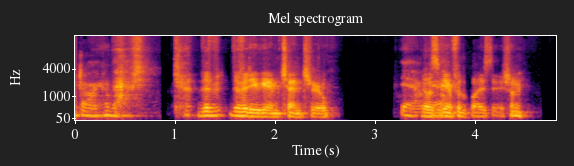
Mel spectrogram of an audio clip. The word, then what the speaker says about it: Tenchu: Okay, but is it Tenchu or Tenku? That one I always says Tenchu. Yeah, I always knew it as Tenchu.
